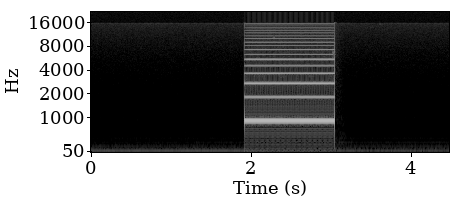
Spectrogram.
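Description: A single steady electronic beep at one fixed pitch, about a second long, that starts and stops abruptly about two seconds in: a videotape line-up test tone on black between programmes.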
